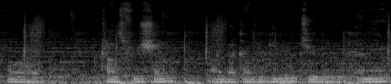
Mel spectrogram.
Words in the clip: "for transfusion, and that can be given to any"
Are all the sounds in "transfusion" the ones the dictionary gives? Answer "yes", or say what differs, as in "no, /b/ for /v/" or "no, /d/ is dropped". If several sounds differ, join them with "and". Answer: no, /ʃ/ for /ʒ/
